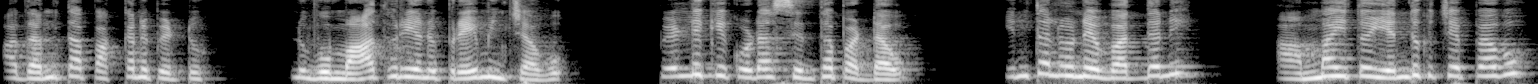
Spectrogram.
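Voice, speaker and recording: A woman voicing a stern, proud middle-aged mother who scolds her son with sharp questions. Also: high voice, animated, fairly quick, voice pushed up. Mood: scolding.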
